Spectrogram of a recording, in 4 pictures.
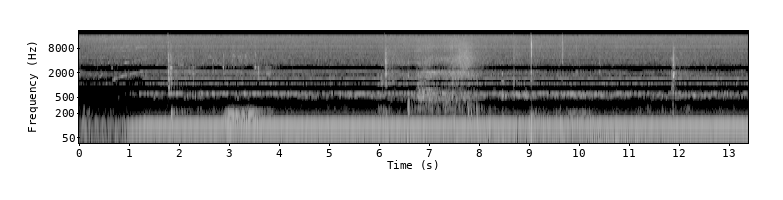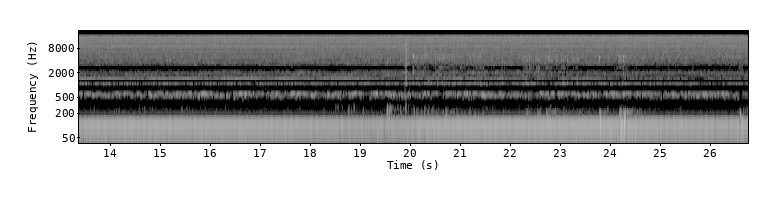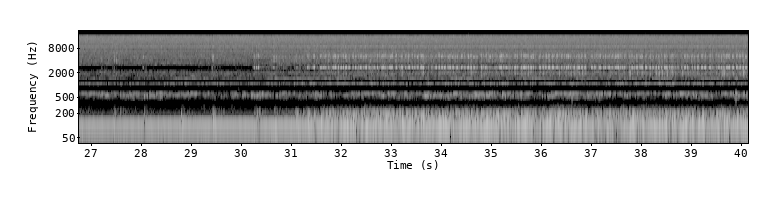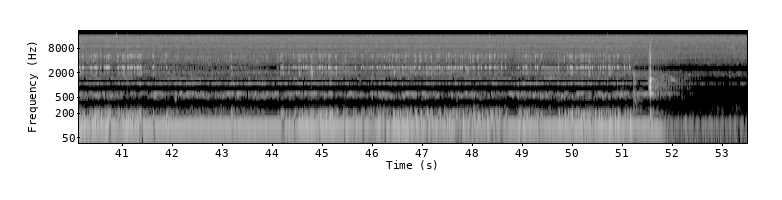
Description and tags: Fujitsu Picobird 15 - 5400rpm - FDB
A Fujitsu hard drive manufactured in 2000 close up; spin up, writing, spin down. (mpf3102at)
hdd, hard, machine, rattle, drive, disk, motor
